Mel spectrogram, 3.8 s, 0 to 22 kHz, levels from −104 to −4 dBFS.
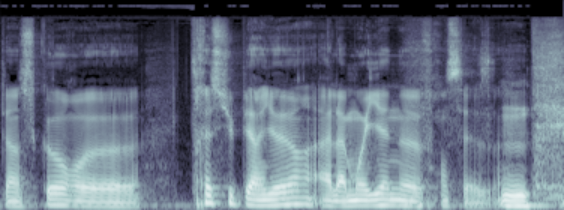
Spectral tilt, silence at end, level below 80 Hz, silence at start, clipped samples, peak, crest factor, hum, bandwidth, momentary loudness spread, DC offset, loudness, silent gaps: -5.5 dB/octave; 0 s; -38 dBFS; 0 s; under 0.1%; -2 dBFS; 14 dB; none; 16 kHz; 7 LU; under 0.1%; -17 LUFS; none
